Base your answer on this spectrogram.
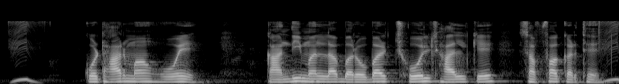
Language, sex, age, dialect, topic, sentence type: Chhattisgarhi, male, 25-30, Central, agriculture, statement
